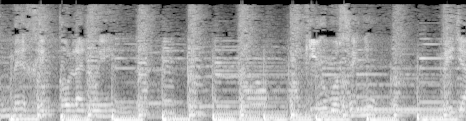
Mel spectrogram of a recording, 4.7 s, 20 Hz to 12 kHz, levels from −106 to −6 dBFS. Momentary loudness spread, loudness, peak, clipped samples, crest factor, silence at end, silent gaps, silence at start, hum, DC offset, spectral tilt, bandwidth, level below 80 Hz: 4 LU; -12 LUFS; 0 dBFS; under 0.1%; 12 dB; 0 s; none; 0 s; none; under 0.1%; -4.5 dB/octave; 11 kHz; -16 dBFS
